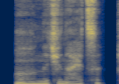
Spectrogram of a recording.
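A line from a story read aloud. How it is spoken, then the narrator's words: Whisper in ear. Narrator (Russian): шепнула мне на ухо Светлана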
